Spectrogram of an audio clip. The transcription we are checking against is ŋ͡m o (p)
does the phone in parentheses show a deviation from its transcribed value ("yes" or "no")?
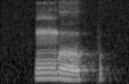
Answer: no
